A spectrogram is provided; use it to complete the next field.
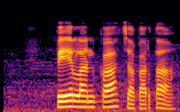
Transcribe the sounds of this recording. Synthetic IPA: pelankahd̥ʒ̥ä̤kart̪a

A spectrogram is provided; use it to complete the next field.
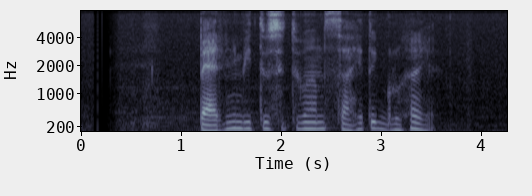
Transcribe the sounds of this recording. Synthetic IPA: pæɾiniʋit̪usit̪uʋamsaɦit̪əɡɾuhəjə̰

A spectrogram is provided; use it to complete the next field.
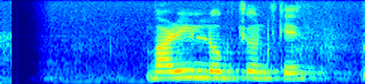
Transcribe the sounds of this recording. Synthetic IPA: baɾiɾlokd͡ʑonke

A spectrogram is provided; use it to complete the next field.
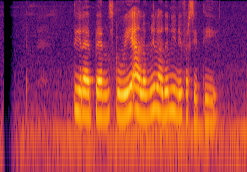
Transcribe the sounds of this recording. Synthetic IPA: t̪iɾɛb̥ɛŋskuwialumilɔnənunifərsit̪i

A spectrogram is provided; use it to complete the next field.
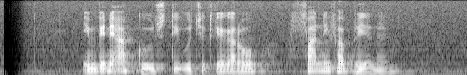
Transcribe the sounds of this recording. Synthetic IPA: ʔimpineʔaɡ̥usd̪̥i̤wud̥ʒ̥ṳt̪̚kekaɾofanifab̥ɾiane

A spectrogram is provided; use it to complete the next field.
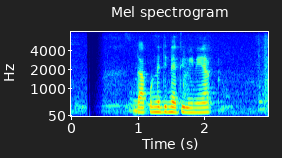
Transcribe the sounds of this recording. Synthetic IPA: d̪akuned̪inɛt̪iʋinejak̚

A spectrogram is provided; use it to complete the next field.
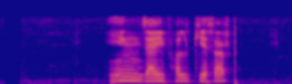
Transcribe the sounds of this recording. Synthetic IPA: ɦiŋd͡zajpʰʌlkesʌɾ

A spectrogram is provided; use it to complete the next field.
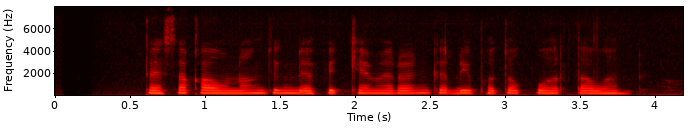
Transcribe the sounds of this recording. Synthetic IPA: t̪ɛsakaunɔŋd͡ʒɨŋdafit̪̚kamɛɾɔnkɨrdipɔt̪ɔkuwart̪awan

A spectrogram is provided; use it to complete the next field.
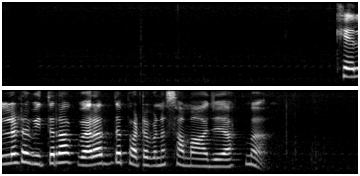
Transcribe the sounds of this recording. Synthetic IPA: kʰelːəʈəʋit̪əɾakʋæɾad̪ːəpaʈəʋənəsamaːd͡ʒəjakmə

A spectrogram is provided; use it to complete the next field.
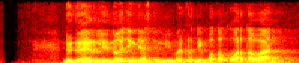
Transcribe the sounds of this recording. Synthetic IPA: dudoɦɛrlinɔd͡ʒɨŋd͡ʒast̪ɪnlibərkərdipɔt̪ɔkəwart̪awan

